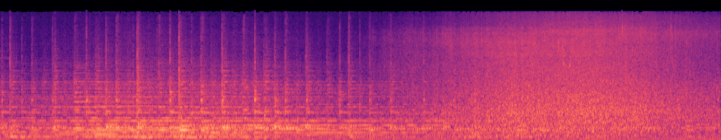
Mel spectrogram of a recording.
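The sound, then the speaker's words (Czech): Adriatic Sea water washes steadily against the shore of the Bay of Kotor, its broad hiss of surf swelling louder in the later seconds. A droning, tonal hum with faint clicks sits beneath the water early on. No one speaks. “A nyní jsem tu opět, v Bose Kotorské, na břehu Jaderského moře, u největšího přírodního zálivu”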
